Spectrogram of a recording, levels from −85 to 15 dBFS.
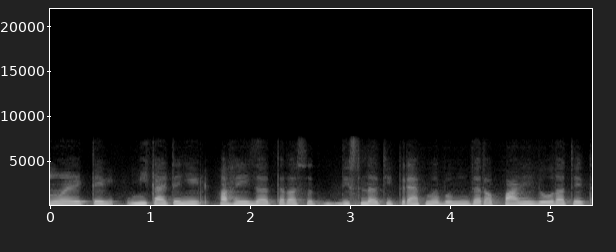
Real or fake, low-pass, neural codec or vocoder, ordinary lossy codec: fake; none; codec, 16 kHz, 0.5 kbps, FunCodec, trained on Chinese and English, 25 frames a second; none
